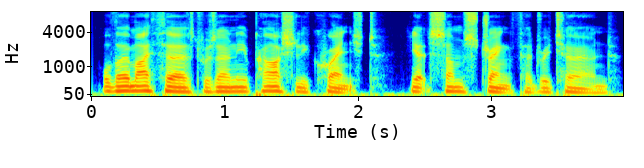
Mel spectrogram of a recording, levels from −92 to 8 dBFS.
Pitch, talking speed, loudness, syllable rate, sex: 105 Hz, 180 wpm, -17 LUFS, 5.2 syllables/s, male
